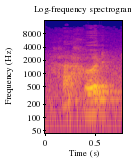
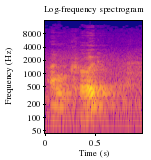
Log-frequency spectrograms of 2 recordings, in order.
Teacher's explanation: notice it's aspirated. H going in there.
